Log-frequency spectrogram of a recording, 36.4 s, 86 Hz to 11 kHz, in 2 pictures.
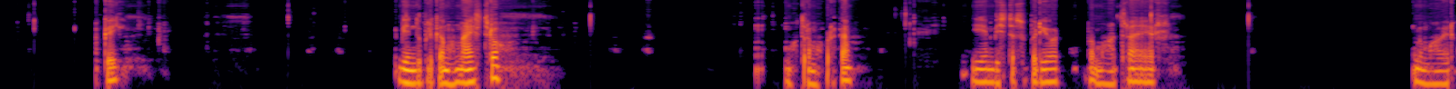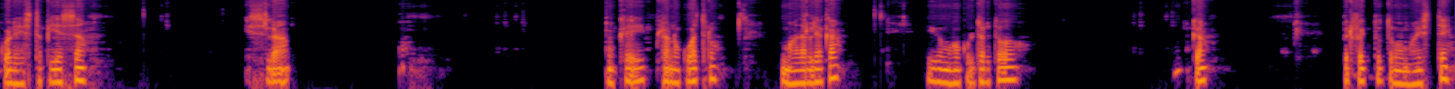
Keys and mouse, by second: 0.2 alt+click, 5.2 click, 7.0 ctrl+v, 9.1 click, 12.3 F2, 20.2 click, 24.3 click, 26.5 click, 28.4 click, 32.3 click, 35.7 click.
